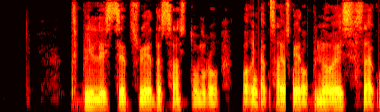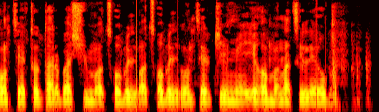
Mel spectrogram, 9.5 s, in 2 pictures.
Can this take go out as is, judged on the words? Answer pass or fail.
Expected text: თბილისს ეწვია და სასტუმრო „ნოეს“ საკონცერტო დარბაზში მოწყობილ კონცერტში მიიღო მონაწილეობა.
fail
